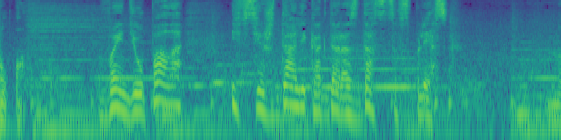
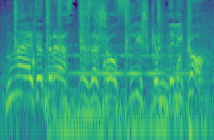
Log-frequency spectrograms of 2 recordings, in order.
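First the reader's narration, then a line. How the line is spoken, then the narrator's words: Shouting. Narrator (Russian): закричал Питер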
